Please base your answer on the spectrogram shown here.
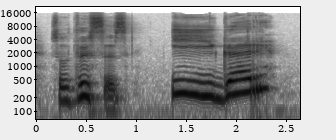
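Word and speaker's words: Игорь: names so this is eager e is stressed this is the name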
